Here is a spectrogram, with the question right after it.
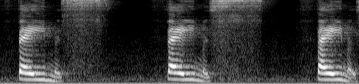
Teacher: the o-u-s all becomes the schwa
